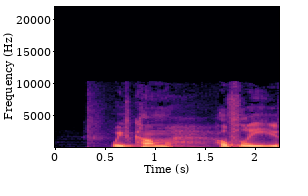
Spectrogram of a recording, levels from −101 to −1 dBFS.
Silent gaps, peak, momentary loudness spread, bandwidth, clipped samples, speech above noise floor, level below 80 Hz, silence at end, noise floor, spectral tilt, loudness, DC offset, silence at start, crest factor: none; -8 dBFS; 15 LU; 9.2 kHz; under 0.1%; 39 dB; -78 dBFS; 0 s; -62 dBFS; -8.5 dB/octave; -24 LUFS; under 0.1%; 0.55 s; 18 dB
